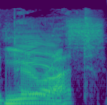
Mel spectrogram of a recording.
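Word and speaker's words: Parrott: Nikki Perrott, I'm saying that correctly, Perrott? – Yes, she's from Sydney, Australia.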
